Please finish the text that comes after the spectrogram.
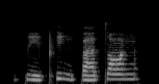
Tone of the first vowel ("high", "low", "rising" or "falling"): low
